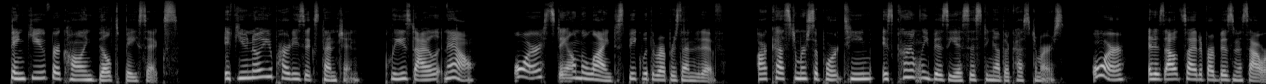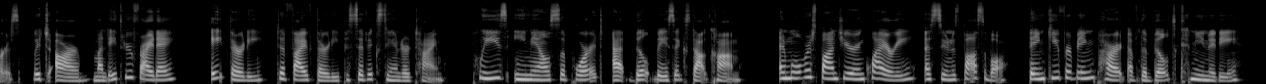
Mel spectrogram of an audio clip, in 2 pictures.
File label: IVR Conversational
